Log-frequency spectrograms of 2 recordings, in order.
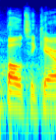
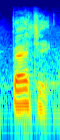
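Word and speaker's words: Batik Air: Oh, that's the Baltic Air I was talking about, Mick. Batik. Baltic Air, sorry. I'll pronounce it right.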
